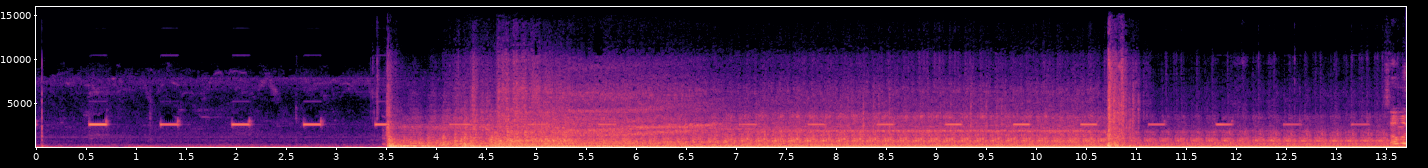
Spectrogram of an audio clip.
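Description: The diesel engine of a 1991 Peterbilt 379 truck cranks and fires up after warning beeps, then settles into a loud, steady, deep idle rumble close by.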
